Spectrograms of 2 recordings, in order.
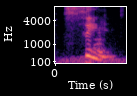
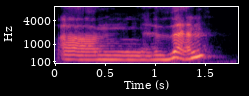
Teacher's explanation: il fonema interdentale sordo e il fonema interdentale sonoro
